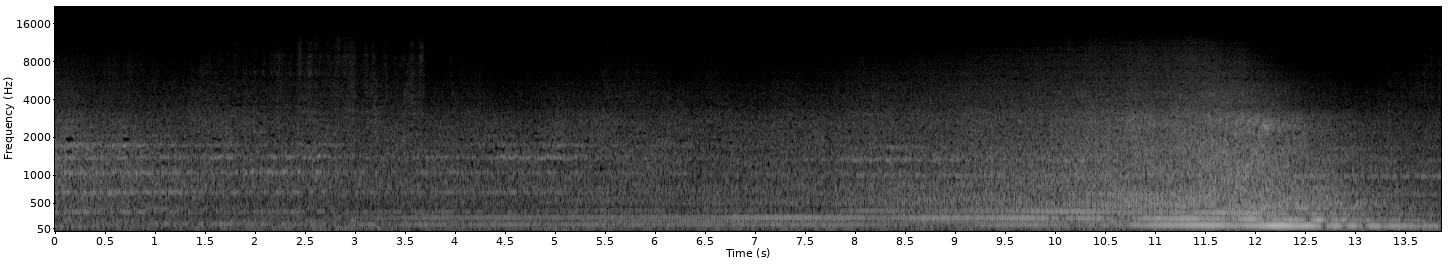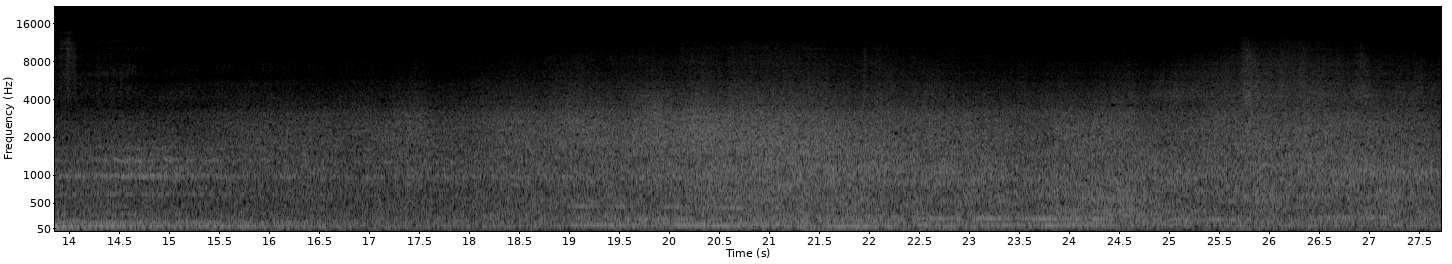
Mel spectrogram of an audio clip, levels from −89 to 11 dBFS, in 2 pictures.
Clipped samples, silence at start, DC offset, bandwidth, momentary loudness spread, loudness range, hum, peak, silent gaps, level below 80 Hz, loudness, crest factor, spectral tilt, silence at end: under 0.1%; 0 s; under 0.1%; 12 kHz; 16 LU; 15 LU; none; -16 dBFS; none; -58 dBFS; -38 LUFS; 22 dB; -6.5 dB/octave; 0 s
